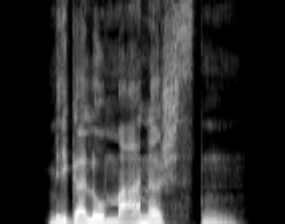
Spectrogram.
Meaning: 1. superlative degree of megalomanisch 2. inflection of megalomanisch: strong genitive masculine/neuter singular superlative degree
- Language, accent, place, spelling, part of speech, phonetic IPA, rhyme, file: German, Germany, Berlin, megalomanischsten, adjective, [meɡaloˈmaːnɪʃstn̩], -aːnɪʃstn̩, De-megalomanischsten.ogg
